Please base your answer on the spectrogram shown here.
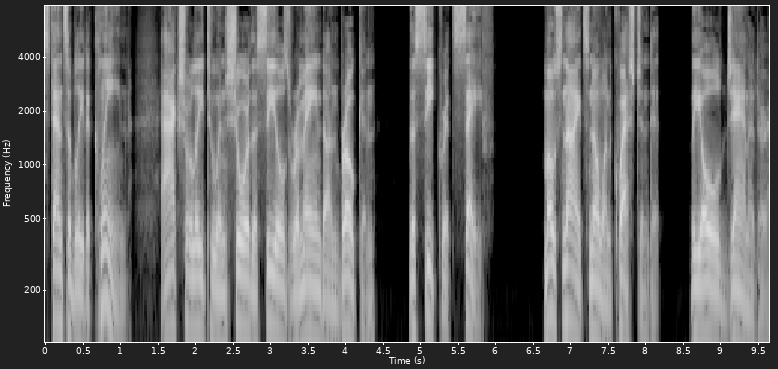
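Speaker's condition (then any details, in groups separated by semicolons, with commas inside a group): No condition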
